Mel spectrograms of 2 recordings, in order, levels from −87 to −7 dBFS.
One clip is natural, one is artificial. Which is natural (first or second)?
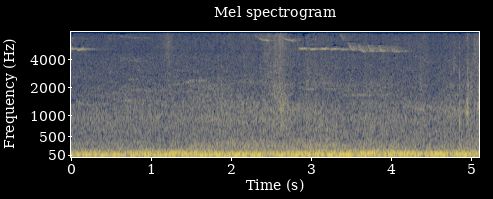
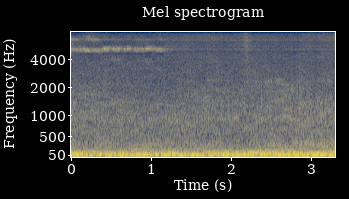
first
